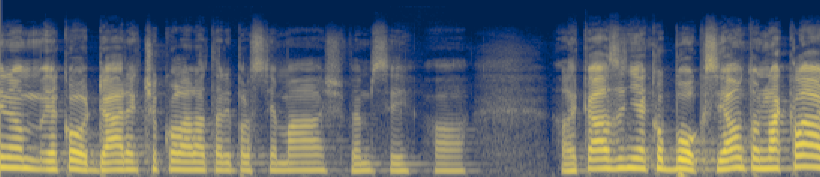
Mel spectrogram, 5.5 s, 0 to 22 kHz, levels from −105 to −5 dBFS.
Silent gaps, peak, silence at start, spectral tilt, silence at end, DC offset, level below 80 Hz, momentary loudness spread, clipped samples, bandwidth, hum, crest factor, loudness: none; -2 dBFS; 0 s; -6.5 dB/octave; 0 s; under 0.1%; -50 dBFS; 16 LU; under 0.1%; 11 kHz; none; 16 dB; -19 LUFS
